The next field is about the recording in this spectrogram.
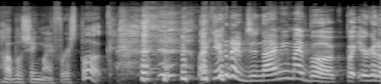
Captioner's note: laughs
